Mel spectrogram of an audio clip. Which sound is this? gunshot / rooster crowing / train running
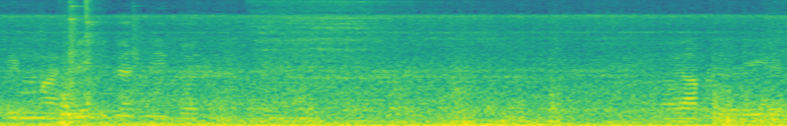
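train running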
